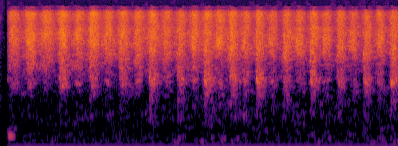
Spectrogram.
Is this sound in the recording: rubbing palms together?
yes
